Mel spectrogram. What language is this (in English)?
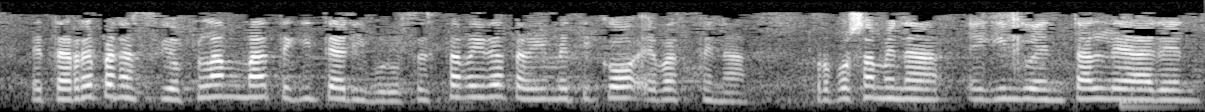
Basque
